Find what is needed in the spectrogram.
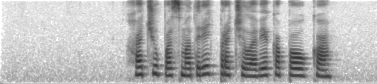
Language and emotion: Russian, neutral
